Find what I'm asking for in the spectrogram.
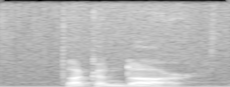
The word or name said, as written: thakandar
